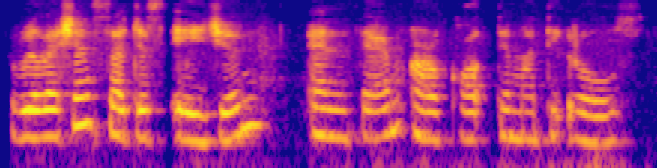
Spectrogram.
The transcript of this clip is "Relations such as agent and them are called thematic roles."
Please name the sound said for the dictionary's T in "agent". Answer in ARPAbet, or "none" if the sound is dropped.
T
